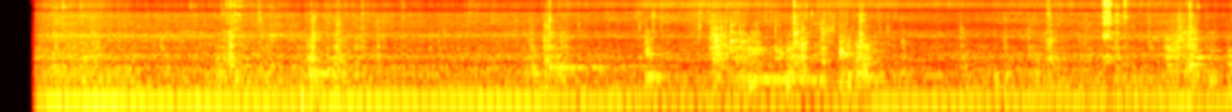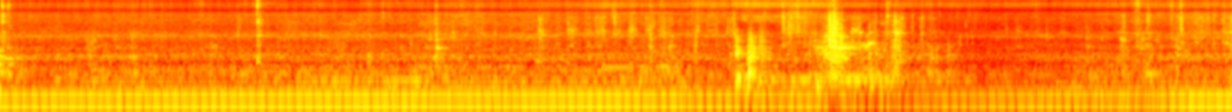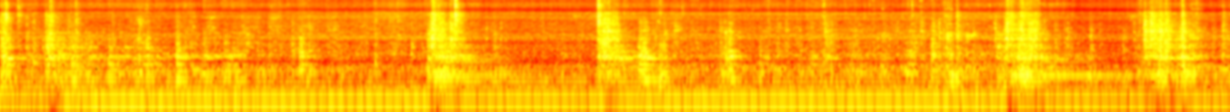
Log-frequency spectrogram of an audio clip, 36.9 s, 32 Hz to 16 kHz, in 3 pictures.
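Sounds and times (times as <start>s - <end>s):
excavator diesel engine rumbling: 0.3s - 36.9s
metal clanks and knocks: 5.1s - 12.6s, 16.0s - 22.6s, 23.2s - 36.9s.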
